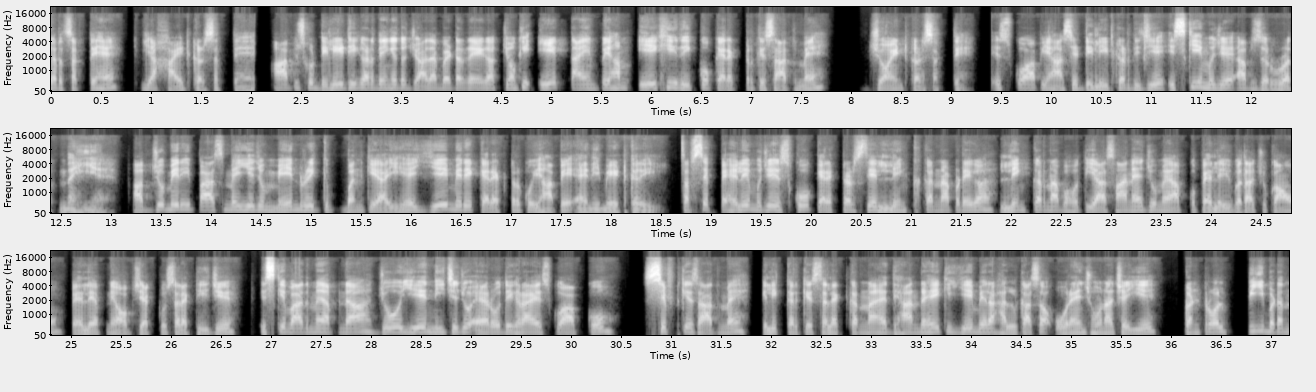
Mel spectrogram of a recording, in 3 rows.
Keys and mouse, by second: 2.4 click, 3.1-4.6 middle drag, 5.3-5.8 middle drag, 11.0 Delete, 13.6 click, 14.6-19.9 middle drag, 21.5 click, 23.6-24.2 middle drag, 25.6-26.7 middle drag, 33.1-33.5 middle drag, 35.7-36.0 middle drag, 36.6 ctrl+p.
